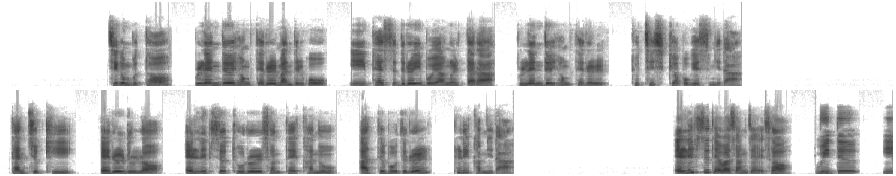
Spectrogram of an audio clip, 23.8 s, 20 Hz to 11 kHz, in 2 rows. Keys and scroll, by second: 13.1 c.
